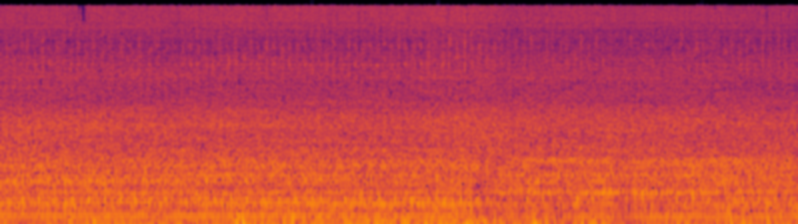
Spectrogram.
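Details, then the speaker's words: At idle: steady idle with an aggressive light metallic rattle over the engine note, seemingly from the cylinder head; cause unknown. "something's rattling something is rattling quite aggressively"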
